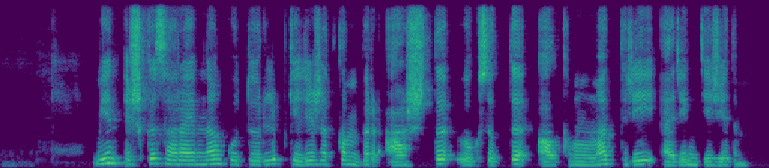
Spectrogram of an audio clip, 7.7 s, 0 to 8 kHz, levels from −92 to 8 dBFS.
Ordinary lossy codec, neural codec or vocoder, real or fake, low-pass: none; none; real; none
